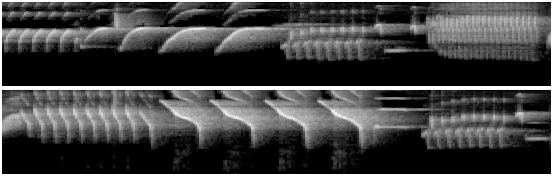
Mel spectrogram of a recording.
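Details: A yellow domestic canary (Belgian canary) sings a fast, varied song of high trills, rolling pulsed phrases and bright downslurred whistles, switching tours every second or so.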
